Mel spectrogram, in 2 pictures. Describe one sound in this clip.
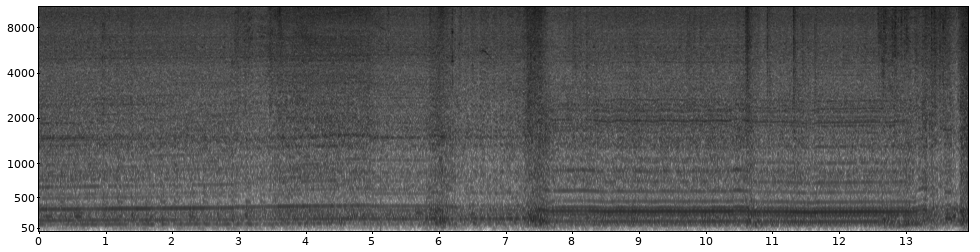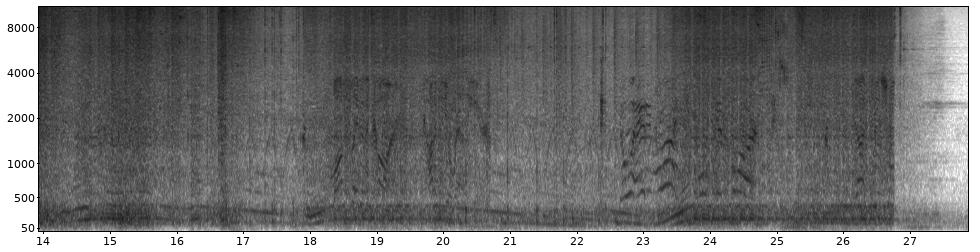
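A race car engine roars at high speed, then revs up and down.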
